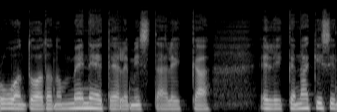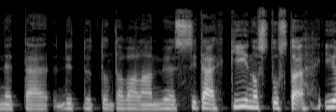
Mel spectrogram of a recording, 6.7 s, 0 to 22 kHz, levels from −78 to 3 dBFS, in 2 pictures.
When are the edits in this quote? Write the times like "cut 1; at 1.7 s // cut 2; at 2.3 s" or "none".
none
